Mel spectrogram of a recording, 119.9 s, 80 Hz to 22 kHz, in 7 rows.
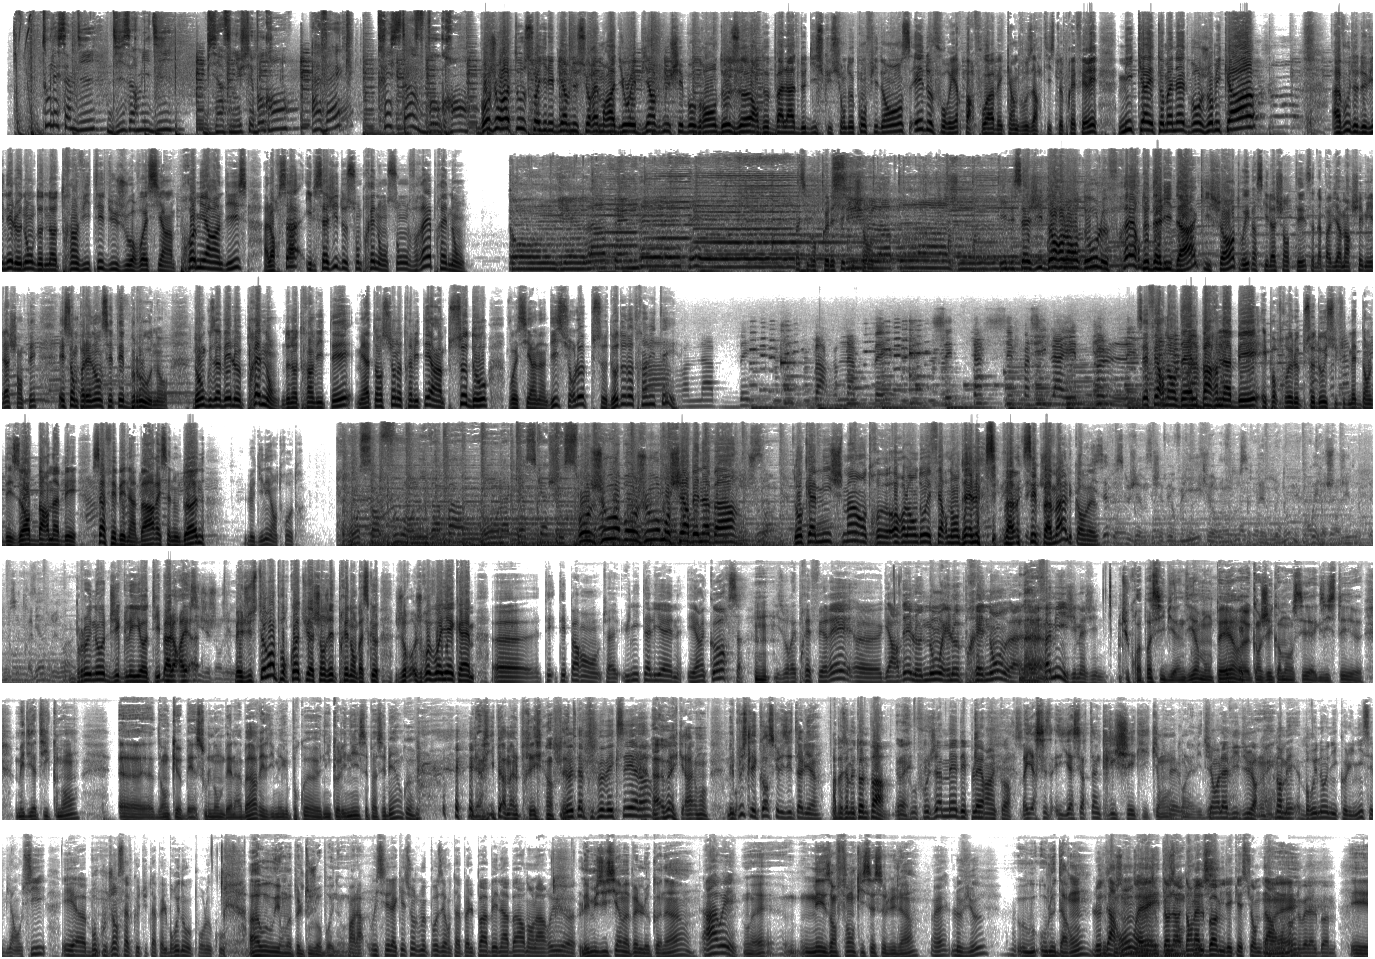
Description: Alors qu'il sort un nouvel album "Le Soleil des Absents", et avant de le retrouver sur scène, notamment à l'Olympia le 29 avril, Bénabar est l'invité de Christophe Beaugrand sur M Radio !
